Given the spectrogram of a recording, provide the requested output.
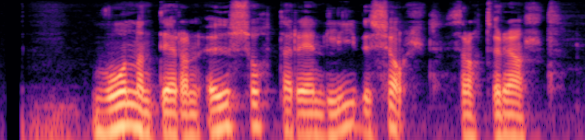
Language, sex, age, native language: Icelandic, male, 20-29, Icelandic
